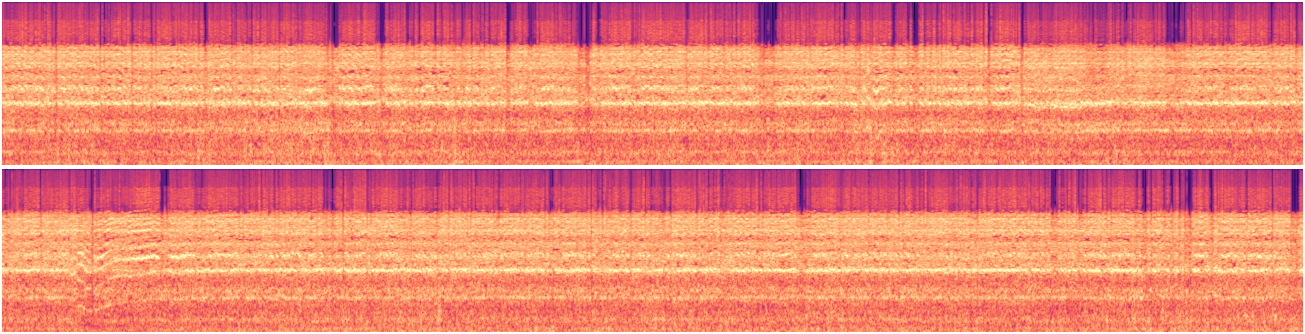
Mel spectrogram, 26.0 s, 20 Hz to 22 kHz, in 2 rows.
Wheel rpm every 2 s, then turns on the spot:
230, 240, 230, 230, 230, 230, 230, 210, 240, 230, 240, 230, 230.
none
